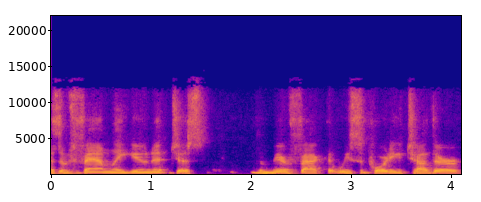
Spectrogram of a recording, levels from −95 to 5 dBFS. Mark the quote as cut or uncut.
uncut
